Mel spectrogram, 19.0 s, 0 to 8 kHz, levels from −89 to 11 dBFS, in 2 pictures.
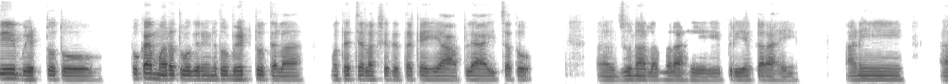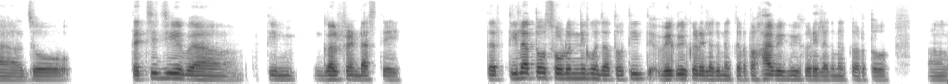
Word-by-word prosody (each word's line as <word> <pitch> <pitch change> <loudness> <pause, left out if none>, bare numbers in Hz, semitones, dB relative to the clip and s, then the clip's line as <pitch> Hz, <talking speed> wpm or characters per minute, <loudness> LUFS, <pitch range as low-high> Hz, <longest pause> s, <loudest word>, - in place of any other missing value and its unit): ते 135 0 +6
भेटतो 110 +1 +1
तो, 100 -2 +1 0.3
तो - - -1
काय 140 - +8
मरत 120 -1 +4
वगैरे 115 -1 +3
नाही. 110 - -3
तो 115 - +1
भेटतो 115 +1 0
त्याला 100 -1 0 0.4
मग 110 - -6
त्याच्या 115 0 -1
लक्षात 110 0 -2
येतं 110 +1 -4
की 105 -1 -1
आपल्या 100 +1 0
आईचा 100 0 -3
तो - - -1 0.7
अ, 95 0 -6
जुना 105 +1 0
लवर 100 0 -4
आहे, 95 -2 -5
प्रियकर 100 -1 -2
आहे 90 -1 -4 0.6
आणि 105 0 -3 0.4
अ, 95 -1 -4
जो 100 0 +1 0.6
त्याची 115 +4 0
जी 140 0 +5
अ, 115 -4 +3 0.6
ती 115 - -2 0.5
गर्लफ्रेंड 115 -1 +3
असते, 105 -1 -2 0.9
तर 115 - +5
तिला 145 +2 +7
तो 150 -1 +6
सोडून 135 -2 +4
निघून 135 -1 +1
जातो 115 -1 +1
ती 130 - +1 0.2
वेगळीकडे 115 0 +4
लग्न 110 0 0
करतो, 110 0 -3
हा 120 +3 +3
वेगळीकडे 110 -2 +1
लग्न 105 -1 -3
करतो. 100 -1 -4 0.4
अ, 100 - -16
110 Hz, 155 wpm, -26 LUFS, 100-115 Hz, 0.9 s, काय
